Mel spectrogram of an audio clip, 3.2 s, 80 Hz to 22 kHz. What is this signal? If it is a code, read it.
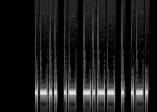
Morse code, heard as a keyed tone, about 25 wpm, 700 Hz. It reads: LAYER
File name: 5 Letter Words - First 3 Letters Given - 25wpm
